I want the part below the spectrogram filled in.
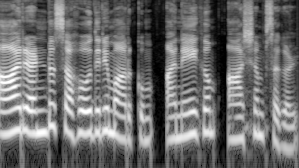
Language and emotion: Malayalam, neutral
